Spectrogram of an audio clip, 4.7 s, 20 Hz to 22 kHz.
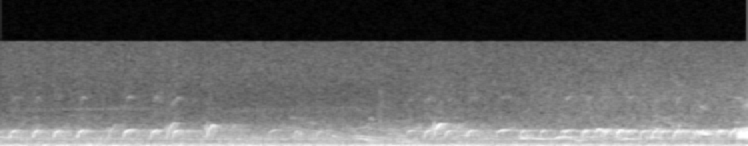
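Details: Juvenile Grey Butcherbird on the Sunshine Coast, Queensland, in August 2020, giving a fast stuttering run of short mid-pitched notes, a brief pause, then a second run, with a sharper louder note at the end over faint low background noise.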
